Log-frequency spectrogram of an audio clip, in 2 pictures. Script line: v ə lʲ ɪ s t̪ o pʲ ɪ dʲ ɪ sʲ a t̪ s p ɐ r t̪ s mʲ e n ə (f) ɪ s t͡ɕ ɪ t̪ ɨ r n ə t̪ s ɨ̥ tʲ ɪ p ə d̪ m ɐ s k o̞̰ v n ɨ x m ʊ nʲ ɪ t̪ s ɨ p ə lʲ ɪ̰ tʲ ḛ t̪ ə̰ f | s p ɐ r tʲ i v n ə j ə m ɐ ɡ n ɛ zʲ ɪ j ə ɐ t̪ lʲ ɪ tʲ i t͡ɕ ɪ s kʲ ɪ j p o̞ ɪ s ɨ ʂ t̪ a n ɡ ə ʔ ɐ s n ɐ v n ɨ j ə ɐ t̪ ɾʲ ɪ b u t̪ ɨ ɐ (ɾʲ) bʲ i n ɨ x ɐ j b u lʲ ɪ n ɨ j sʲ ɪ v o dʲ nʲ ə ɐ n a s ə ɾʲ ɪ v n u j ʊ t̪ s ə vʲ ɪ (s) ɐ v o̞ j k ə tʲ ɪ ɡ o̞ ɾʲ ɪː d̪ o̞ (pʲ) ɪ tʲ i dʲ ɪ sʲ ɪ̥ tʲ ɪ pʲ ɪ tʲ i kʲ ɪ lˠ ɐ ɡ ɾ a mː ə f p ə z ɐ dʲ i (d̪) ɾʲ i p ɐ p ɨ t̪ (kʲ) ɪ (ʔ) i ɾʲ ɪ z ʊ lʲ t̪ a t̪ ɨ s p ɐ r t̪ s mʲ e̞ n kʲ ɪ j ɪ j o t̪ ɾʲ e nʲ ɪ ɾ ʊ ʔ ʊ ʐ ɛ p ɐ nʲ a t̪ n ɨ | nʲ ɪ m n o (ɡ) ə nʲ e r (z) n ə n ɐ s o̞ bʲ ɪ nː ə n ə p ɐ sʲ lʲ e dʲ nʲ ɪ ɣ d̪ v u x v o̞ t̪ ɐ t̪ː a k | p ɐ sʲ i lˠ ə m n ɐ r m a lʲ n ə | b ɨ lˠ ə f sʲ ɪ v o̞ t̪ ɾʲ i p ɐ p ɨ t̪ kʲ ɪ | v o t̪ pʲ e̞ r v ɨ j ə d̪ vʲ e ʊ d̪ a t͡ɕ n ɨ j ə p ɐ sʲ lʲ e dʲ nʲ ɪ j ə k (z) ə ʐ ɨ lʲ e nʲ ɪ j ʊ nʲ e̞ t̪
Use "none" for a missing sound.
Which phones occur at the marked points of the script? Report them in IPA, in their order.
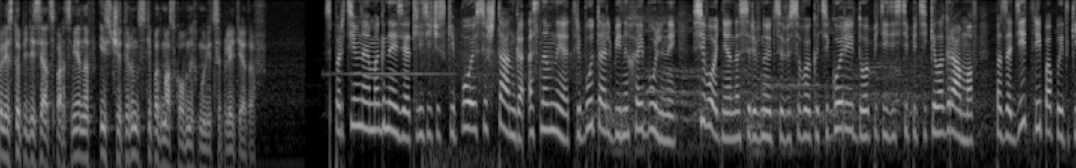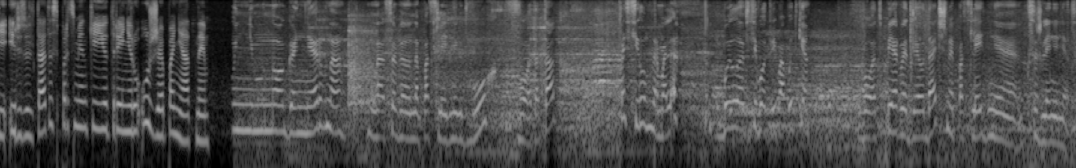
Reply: f, lʲ, s, pʲ, t̪, kʲ, ʔ, ɡ, v, s

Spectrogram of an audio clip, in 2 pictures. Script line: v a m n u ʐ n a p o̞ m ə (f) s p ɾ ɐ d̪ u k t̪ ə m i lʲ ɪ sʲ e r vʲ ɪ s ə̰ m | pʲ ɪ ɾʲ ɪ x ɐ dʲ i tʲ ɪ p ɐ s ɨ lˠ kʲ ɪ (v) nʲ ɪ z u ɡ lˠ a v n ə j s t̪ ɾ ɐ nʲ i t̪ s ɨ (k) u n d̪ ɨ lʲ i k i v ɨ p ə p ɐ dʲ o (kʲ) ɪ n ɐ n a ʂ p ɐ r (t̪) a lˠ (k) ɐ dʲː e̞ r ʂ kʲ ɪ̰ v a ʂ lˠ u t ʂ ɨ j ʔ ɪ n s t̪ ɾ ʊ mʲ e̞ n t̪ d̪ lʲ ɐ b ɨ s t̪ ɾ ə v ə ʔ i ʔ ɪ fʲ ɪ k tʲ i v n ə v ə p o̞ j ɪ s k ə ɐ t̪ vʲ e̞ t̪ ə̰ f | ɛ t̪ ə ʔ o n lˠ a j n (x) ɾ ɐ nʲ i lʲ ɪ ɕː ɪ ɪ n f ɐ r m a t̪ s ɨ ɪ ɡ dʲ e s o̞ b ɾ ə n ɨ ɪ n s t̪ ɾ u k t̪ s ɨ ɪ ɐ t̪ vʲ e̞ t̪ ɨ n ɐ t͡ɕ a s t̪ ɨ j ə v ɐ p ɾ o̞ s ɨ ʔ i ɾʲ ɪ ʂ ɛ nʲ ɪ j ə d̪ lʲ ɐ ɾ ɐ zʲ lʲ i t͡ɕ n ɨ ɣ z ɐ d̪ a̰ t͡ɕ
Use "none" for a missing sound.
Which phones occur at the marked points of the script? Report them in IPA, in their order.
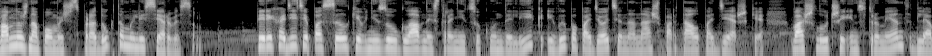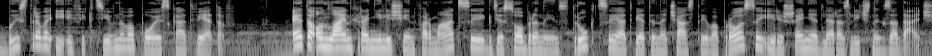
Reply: ɕ, v, k, tʲ, t̪, p, x

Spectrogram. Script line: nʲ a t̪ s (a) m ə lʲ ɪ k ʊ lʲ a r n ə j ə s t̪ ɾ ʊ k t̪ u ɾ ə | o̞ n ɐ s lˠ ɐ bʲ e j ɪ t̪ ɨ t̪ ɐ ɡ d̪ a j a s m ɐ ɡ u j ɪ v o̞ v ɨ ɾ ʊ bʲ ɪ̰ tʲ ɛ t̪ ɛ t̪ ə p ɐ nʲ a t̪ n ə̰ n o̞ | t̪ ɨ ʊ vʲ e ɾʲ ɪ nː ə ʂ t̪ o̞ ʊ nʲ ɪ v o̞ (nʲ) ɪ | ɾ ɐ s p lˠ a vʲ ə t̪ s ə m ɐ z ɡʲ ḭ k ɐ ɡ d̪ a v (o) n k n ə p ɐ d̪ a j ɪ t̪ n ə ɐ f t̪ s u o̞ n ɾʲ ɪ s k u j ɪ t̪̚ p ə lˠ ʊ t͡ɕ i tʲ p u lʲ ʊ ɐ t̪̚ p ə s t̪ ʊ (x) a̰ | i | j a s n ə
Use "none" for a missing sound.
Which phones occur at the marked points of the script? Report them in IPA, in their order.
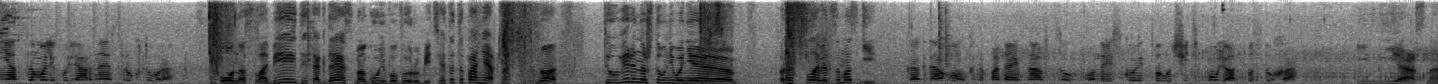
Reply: ə, nʲ, o, x

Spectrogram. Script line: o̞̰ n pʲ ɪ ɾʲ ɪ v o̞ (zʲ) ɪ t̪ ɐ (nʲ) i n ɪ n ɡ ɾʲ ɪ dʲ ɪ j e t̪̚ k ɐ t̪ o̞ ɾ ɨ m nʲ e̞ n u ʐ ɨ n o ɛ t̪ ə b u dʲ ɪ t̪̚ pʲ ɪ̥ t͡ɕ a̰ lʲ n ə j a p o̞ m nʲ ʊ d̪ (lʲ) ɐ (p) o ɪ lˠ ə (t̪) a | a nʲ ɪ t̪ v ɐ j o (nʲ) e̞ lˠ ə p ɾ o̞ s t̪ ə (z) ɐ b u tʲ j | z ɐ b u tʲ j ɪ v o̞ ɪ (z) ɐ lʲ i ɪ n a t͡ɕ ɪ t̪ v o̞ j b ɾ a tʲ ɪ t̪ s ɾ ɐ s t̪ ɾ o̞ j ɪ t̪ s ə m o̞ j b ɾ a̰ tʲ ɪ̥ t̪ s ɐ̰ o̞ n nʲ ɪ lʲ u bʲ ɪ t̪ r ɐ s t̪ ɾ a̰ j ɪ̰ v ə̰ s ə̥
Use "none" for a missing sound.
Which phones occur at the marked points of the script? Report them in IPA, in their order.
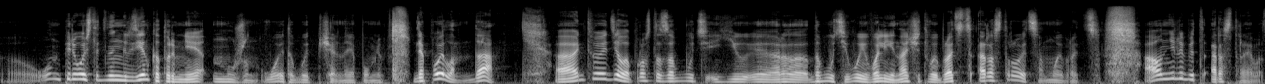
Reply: zʲ, dʲ, lʲ, p, d̪, dʲ, z, v

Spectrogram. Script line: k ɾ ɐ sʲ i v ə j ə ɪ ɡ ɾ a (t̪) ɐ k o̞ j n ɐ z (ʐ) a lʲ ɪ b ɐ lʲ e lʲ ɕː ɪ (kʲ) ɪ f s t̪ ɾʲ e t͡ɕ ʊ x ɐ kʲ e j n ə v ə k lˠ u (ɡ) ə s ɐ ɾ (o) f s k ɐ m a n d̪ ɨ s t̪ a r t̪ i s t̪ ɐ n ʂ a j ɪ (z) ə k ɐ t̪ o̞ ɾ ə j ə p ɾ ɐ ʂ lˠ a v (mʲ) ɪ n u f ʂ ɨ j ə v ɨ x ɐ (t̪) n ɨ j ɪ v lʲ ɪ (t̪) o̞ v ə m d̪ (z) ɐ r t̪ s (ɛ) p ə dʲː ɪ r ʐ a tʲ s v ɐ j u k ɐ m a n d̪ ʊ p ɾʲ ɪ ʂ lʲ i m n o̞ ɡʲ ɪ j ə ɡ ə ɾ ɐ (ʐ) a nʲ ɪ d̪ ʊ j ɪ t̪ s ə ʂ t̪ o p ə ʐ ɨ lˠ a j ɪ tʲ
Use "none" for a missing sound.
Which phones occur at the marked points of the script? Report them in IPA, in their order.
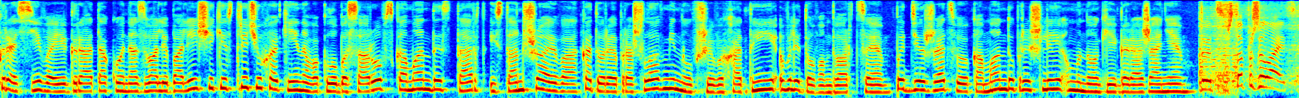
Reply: t̪, v, kʲ, b, o, v, mʲ, d̪, d̪, v, ɛ, ʐ

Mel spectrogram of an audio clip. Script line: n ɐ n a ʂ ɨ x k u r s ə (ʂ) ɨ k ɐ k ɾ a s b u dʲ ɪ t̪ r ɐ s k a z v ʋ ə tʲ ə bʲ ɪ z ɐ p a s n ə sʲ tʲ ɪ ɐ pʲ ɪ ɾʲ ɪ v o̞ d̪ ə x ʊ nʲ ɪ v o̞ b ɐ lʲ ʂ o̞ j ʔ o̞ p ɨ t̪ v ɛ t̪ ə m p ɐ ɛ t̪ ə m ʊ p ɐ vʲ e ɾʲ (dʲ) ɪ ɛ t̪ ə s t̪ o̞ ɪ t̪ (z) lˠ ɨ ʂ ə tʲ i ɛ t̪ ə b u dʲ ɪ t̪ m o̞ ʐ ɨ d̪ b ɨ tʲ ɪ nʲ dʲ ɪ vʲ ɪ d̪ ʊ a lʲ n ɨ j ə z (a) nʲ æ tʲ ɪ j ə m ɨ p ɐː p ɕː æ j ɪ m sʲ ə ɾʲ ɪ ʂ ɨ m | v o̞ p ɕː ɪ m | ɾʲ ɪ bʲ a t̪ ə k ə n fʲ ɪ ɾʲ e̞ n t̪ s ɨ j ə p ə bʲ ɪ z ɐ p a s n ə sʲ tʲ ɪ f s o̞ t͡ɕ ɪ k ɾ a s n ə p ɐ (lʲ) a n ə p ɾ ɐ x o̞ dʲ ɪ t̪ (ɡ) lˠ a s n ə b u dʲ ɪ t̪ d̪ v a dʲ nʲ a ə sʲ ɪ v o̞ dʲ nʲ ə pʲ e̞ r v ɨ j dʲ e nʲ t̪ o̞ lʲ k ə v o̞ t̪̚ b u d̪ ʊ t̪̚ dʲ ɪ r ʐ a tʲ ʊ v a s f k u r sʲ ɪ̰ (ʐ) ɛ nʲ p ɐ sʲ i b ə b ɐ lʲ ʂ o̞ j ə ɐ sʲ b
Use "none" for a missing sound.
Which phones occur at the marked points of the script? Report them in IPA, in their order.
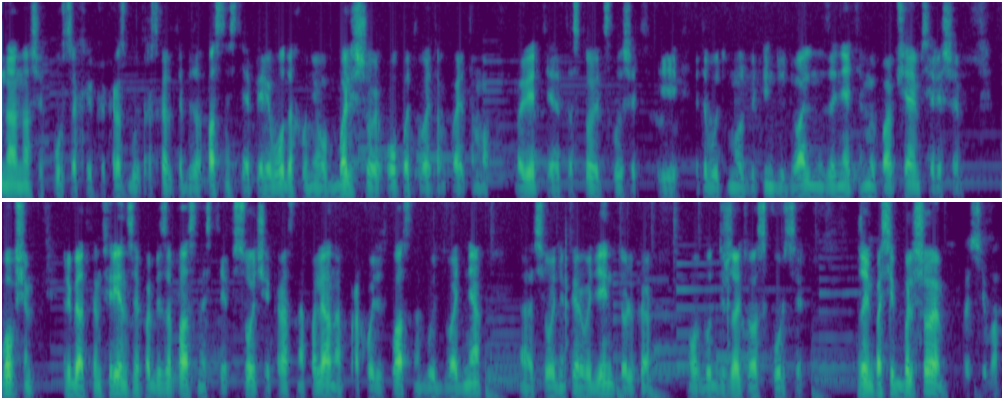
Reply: x, tʲ, s, ɐ, lʲ, k, ʐ

